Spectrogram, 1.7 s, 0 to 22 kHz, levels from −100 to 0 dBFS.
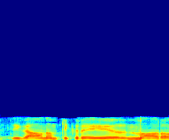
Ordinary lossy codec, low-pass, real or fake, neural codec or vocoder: MP3, 32 kbps; 3.6 kHz; fake; codec, 16 kHz, 4.8 kbps, FACodec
